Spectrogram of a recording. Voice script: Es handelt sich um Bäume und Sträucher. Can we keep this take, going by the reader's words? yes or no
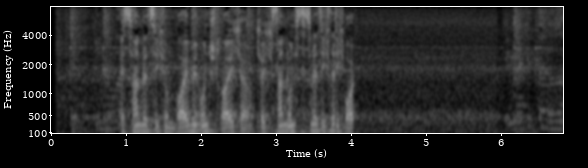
no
